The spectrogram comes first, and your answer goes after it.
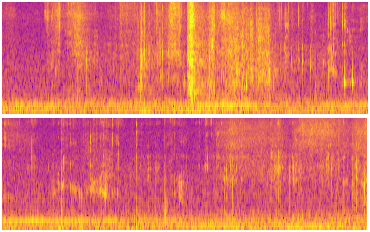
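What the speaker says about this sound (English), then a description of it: "we're just going to do a little magazine review from Vanity Fair while I chew some gum" Gum chewing close up, moist smacking and crackling bites in an uneven rhythm, quiet and intimate with occasional louder crunches and faint crinkles.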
